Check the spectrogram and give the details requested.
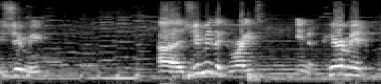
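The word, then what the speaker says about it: Djimmi: Jimmy the it's pretty much, well, you pronounce it as Jin. You don't say the Jin when it comes to you say it as, so this would be Jimmy.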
